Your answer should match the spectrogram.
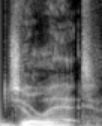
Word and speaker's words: Gillett: G-I-L-L-E-T-T, like the razor, but no E at the end. And then I think my Instagram name's like Chase the Razor 516. – Okay, cool. Yeah, Chase. People get his name wrong all the time, and they're like Gillett. – Or they're like Gillette. They Gillett. Say Gillette and stuff, yeah. And I'm like, it's just Gillett.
